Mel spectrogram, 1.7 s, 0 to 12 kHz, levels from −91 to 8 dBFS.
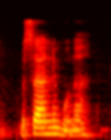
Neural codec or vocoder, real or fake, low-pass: codec, 16 kHz, 0.9 kbps, LongCat-Audio-Codec; fake; 7.2 kHz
